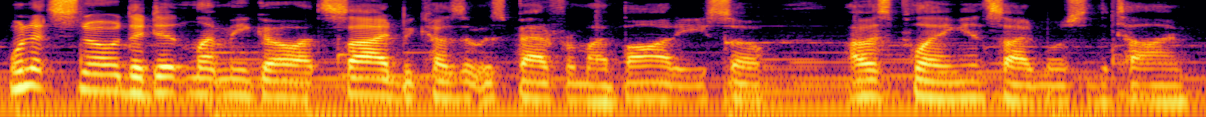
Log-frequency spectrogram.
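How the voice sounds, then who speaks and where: A man's voice: medium pitch, steady tone, normal speed, over music, close to an everyday voice. A man voicing an innocent, cheerful little girl from a noble family, childlike and eager, in a visual novel read-through. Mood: earnest.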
